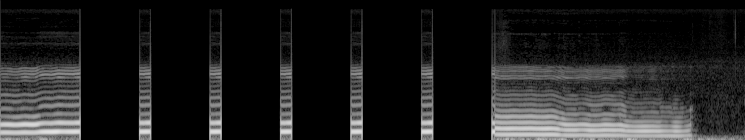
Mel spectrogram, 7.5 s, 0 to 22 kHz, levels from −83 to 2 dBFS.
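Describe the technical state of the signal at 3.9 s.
At 3.9 s the music sits inside a stutter with silent gaps running from 0.80 to 4.95 s. The player or stream likely stalled, and on each retry it replayed the last 108 ms fragment before running dry. That produces the same short burst of music recurring every 705 ms, repeated five times, each followed by about 597 ms of dead digital silence. The music that should have filled this stretch never arrives.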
